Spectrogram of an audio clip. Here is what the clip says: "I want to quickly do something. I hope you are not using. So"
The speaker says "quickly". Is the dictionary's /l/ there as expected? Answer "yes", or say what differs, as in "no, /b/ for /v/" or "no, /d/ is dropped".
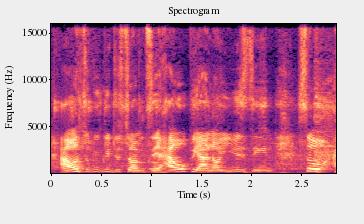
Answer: no, /l/ is dropped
